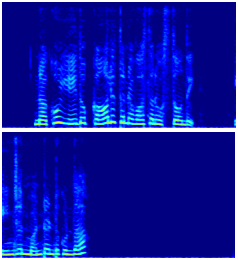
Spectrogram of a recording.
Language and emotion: Telugu, fearful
